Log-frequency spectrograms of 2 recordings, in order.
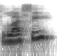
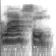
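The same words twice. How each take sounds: First: The first vowel is like in 'lust'. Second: The first vowel is like in 'lass'. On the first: The speaker calls it right. "It's lassi" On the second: The speaker calls it wrong. "I've been saying that wrong"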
